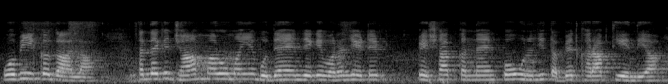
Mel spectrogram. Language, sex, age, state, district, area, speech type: Sindhi, female, 30-45, Maharashtra, Mumbai Suburban, urban, spontaneous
